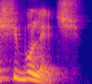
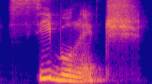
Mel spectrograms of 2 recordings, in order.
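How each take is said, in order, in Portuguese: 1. A palavra começa com um som de sh. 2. A palavra começa com um som de s. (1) "então fala a palavra chibolete" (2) "Se ele era de Efraim, ele dizia cibolete"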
